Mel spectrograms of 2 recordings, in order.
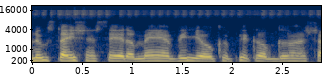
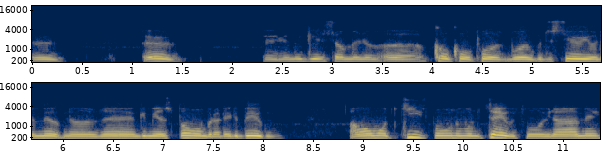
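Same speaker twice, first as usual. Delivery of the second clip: fake deep voice, pitched low; 4 semitones lower than usual. Speaker switching phones tries out talking with a deep voice: put-on deep voice. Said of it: "would you listen to my show if I talk like that?".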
